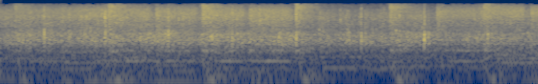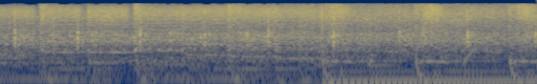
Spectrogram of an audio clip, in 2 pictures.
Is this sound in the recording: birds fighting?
no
